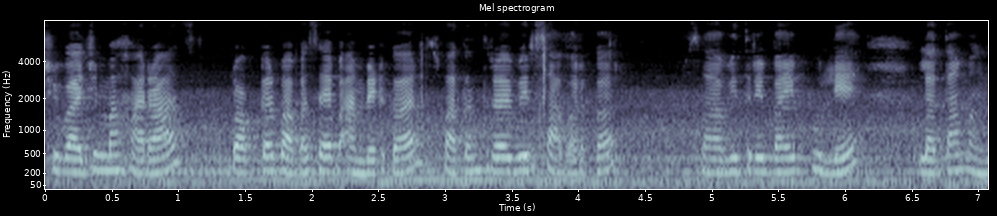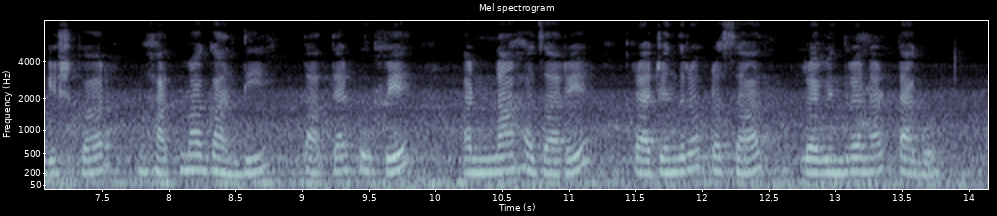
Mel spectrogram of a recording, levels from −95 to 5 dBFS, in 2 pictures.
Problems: constant background noise, continuous background conversations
